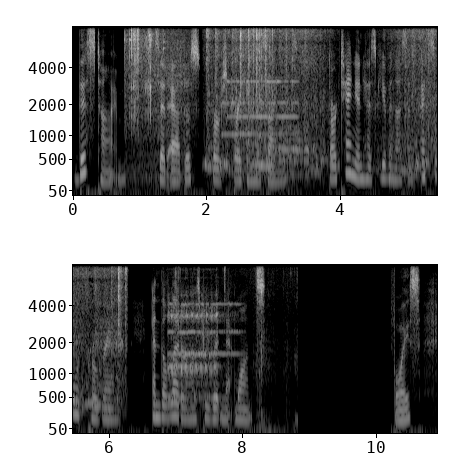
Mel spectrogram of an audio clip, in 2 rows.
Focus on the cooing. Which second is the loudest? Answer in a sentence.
The volume of the cooing peaks at 3 seconds.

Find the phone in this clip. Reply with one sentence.
You can hear the phone from 2.2 to 3.4 s and from 6.8 to 8.1 s.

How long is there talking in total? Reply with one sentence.
You can hear the talking for 9 seconds altogether.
